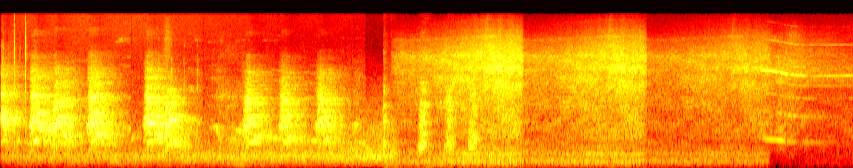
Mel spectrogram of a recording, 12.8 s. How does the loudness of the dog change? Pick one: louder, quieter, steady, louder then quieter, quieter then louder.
quieter.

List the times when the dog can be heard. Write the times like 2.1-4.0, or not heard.
0.0-7.2.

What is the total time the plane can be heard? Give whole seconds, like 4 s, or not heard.
13 s.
